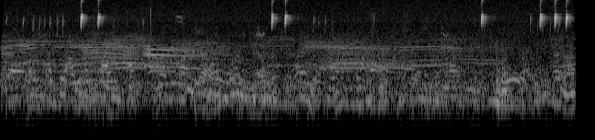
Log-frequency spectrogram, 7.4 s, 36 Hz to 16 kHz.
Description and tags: General Farm Ambience 03 (Ceredigion)
Ambience, Atmosphere, Barking, Birds, Chatter, Countryside, Dog, Farm, Outdoors, Sheep, Tweeting, Wales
